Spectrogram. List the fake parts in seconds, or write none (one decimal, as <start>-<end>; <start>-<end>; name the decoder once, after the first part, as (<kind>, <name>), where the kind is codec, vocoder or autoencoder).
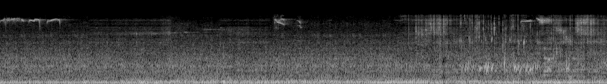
0.9-1.7 (codec, SNAC); 2.2-2.7; 4.0-4.6; 5.4-6.1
